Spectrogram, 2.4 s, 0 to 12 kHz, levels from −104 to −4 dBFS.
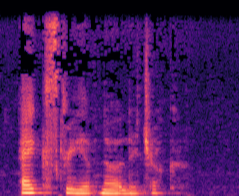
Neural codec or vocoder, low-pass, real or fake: none; 10.8 kHz; real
